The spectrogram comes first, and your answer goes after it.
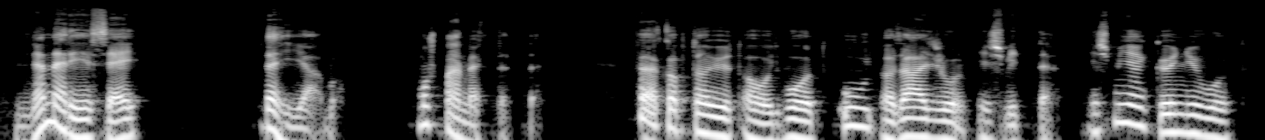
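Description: A man narrating an audiobook in a low, measured storytelling tone. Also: darkish tone.

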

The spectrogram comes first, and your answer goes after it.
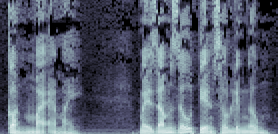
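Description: A man voicing a drunk, violent middle-aged father who shouts crude demands and threats. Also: low-pitched, big pitch swings, moderate pace, dry recording, clean studio sound, full character voice. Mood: drunk angry.

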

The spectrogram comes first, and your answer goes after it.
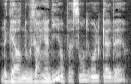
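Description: A man voicing a measured male judge who questions a suspect in a probing way. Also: medium pitch, creaky, mellow.

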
